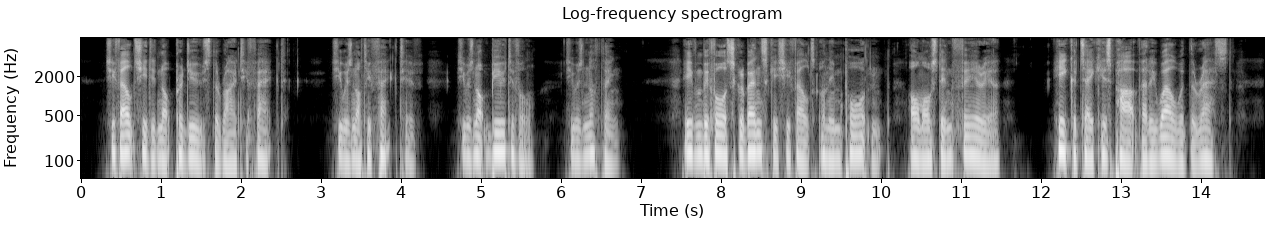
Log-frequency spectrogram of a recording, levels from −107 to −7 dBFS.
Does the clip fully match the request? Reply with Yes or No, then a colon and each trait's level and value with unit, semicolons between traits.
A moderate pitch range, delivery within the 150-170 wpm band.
Yes: average, 3.3 semitones; average, 155 wpm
